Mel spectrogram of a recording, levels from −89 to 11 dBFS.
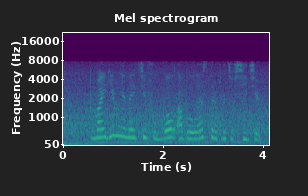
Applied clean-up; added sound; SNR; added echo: none; Stream; 8 dB; none.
